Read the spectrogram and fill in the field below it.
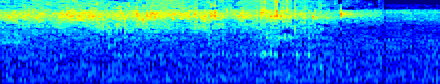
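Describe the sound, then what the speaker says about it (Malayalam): Water runs steadily in a continuous hiss-like stream, poured into a pressure cooker, with faint clatter underneath. "ഇനി നമുക്കിതിലേക്ക് കുറച്ച് വെള്ളം ചേർത്ത് കൊടുക്കാം"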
